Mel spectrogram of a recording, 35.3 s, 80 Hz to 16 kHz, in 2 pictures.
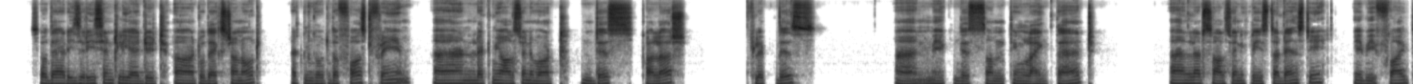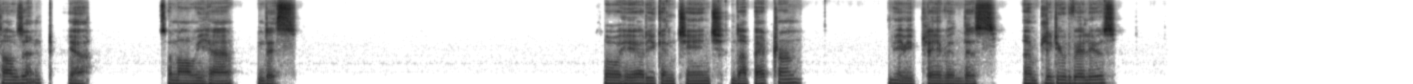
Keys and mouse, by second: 1.5 click, 2.0-2.9 drag, 3.2 click, 3.5 shift+Right, 3.5 shift+Left, 5.8 drag, 8.7 KP_7, 9.0-9.7 drag, 10.7-13.0 drag, 14.3 click, 15.8-17.2 drag, 18.7 shift+click, 18.9 space, 25.0 shift+Left, 25.0 space, 25.7 click, 26.4 click, 27.8-31.3 drag, 31.7 space, 33.8 click.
